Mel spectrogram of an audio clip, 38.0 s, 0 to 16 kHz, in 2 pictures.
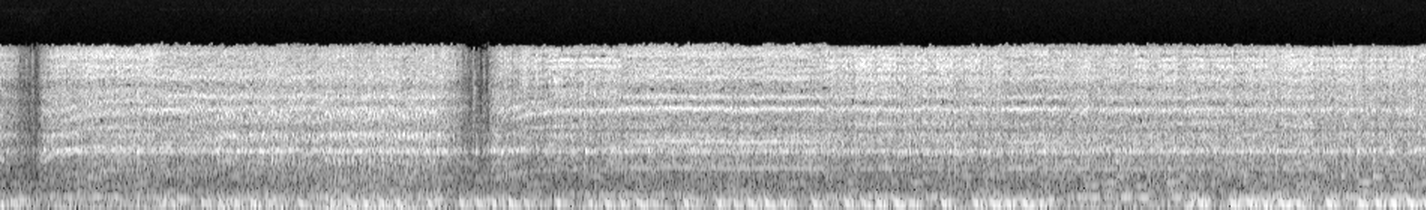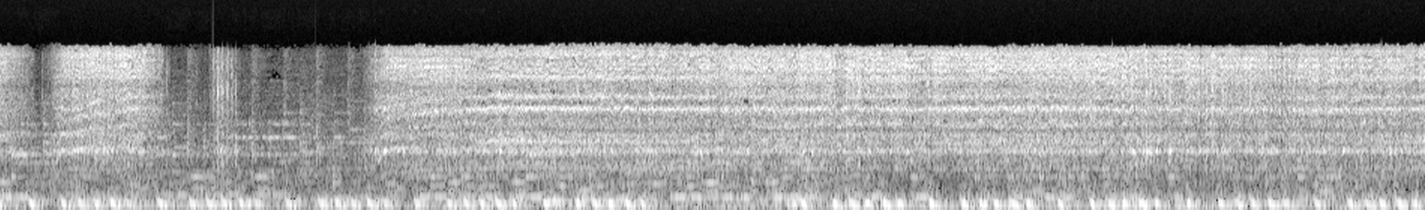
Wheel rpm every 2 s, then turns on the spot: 120, 150, 140, 120, 160, 170, 160, 160, 160, 110, 70, 20, 150, 170, 170, 160, 160, 160, 160.
20-22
